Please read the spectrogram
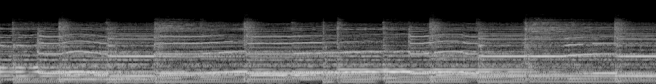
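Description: Instrumental break in a slow rock ballad: a lead guitar plays long sustained notes that bend and glide in pitch, over a steady chordal accompaniment.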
